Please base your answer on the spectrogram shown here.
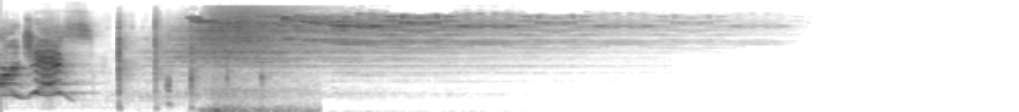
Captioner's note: Rachael clapping; chiming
